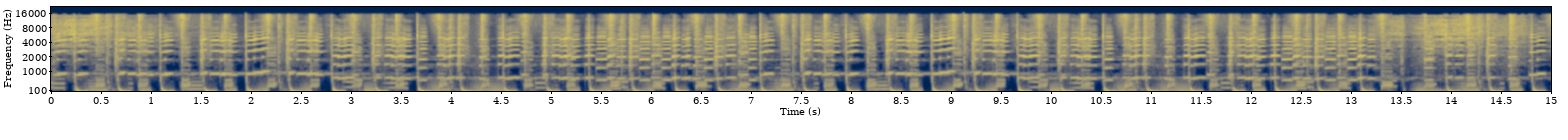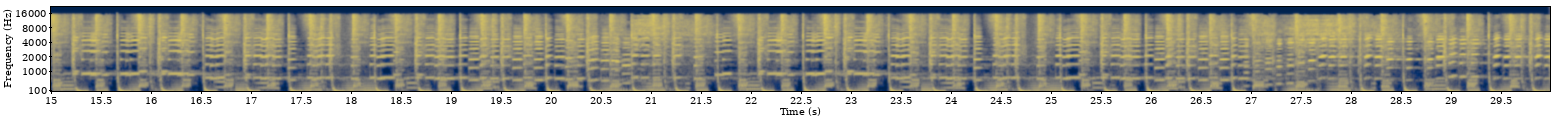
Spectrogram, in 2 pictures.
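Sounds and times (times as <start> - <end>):
Balkan kolo folk dance music: 0.0 - 29.9.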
